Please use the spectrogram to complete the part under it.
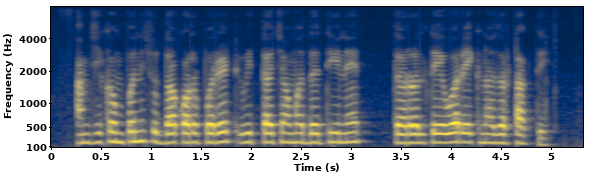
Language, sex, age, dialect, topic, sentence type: Marathi, male, 25-30, Standard Marathi, banking, statement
